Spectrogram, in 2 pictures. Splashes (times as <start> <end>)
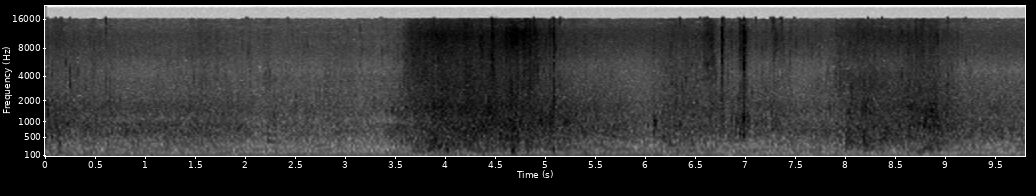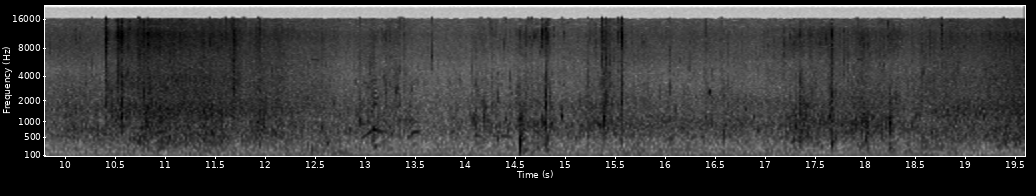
3.6 9.1, 10.3 19.6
